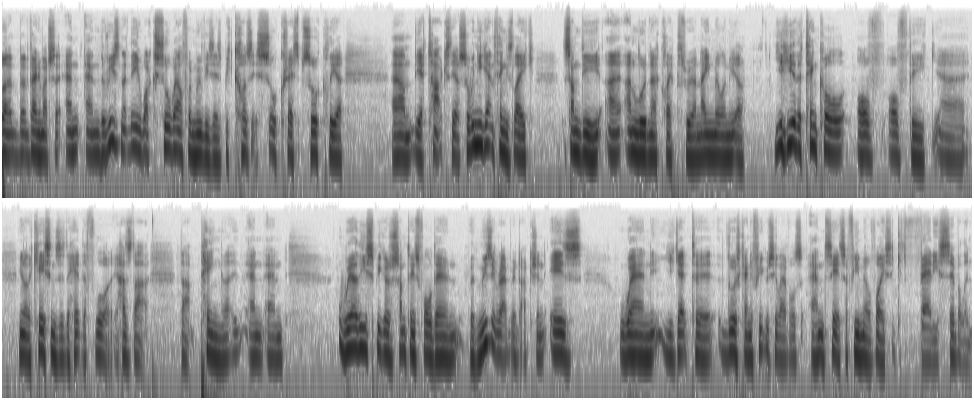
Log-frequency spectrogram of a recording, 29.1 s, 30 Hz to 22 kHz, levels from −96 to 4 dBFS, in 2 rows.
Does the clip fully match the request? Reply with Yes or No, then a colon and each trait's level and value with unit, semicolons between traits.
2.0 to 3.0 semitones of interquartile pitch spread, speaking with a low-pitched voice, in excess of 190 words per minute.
Yes: average, 2.7 semitones; low, 130 Hz; average, 200 wpm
